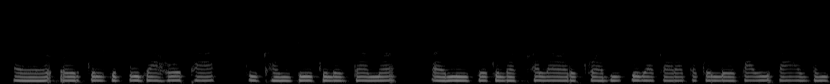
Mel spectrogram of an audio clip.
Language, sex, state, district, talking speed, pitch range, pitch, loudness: Hindi, male, Uttar Pradesh, Varanasi, 180 wpm, 175-180 Hz, 180 Hz, -46 LUFS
